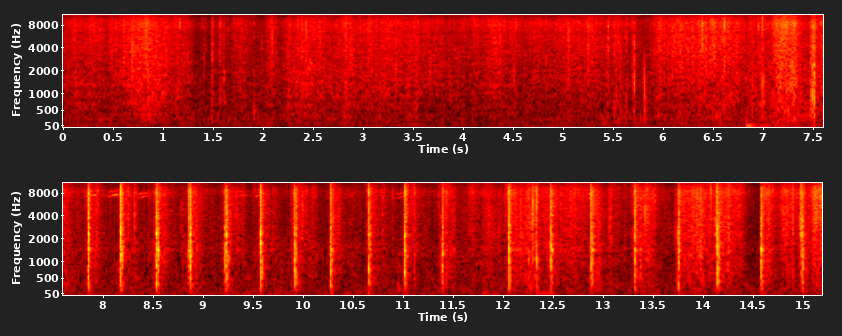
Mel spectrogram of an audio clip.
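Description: Reed being handled and rustling, then from about seven seconds in a steady run of sharp knocks, roughly three a second, as a hand tool taps the reed thatch at the eaves.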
